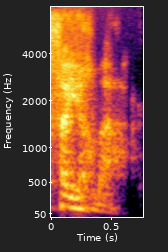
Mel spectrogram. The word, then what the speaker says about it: Feuerbach: Feuerbach, ça s'écrit F-E-U-E, Feuer, le feu, F-E-U-E-R-B-A-C-H, Feuerbach.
